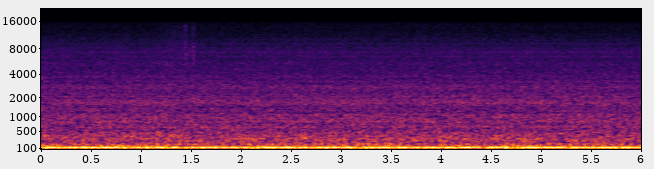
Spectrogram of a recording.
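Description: Faint room tone: a steady low hum with an even hiss, unchanging throughout.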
